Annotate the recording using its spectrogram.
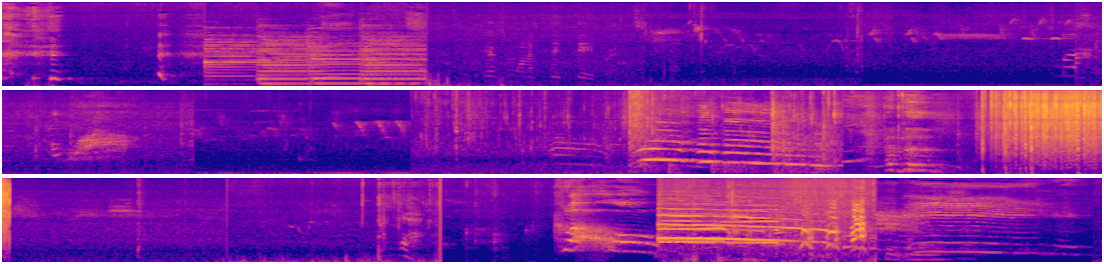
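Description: A young child babbles and laughs close by.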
